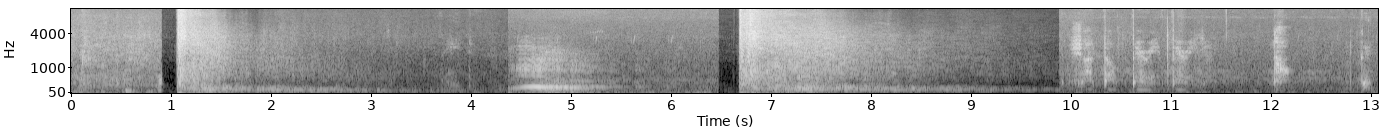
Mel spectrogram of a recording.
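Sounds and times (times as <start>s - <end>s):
rifle shot with echo: 1.0s - 2.7s, 6.7s - 9.6s
buffalo bellowing: 4.4s - 6.0s.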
